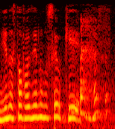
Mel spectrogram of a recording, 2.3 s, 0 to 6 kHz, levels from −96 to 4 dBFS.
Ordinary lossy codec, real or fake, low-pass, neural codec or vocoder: AAC, 48 kbps; real; 5.4 kHz; none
